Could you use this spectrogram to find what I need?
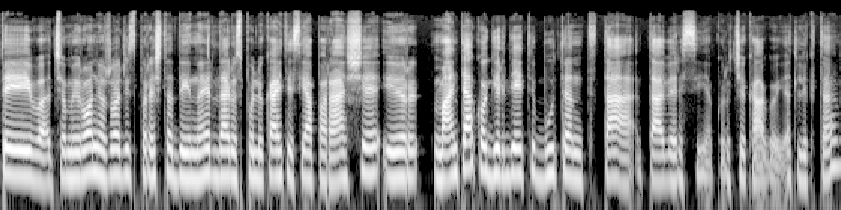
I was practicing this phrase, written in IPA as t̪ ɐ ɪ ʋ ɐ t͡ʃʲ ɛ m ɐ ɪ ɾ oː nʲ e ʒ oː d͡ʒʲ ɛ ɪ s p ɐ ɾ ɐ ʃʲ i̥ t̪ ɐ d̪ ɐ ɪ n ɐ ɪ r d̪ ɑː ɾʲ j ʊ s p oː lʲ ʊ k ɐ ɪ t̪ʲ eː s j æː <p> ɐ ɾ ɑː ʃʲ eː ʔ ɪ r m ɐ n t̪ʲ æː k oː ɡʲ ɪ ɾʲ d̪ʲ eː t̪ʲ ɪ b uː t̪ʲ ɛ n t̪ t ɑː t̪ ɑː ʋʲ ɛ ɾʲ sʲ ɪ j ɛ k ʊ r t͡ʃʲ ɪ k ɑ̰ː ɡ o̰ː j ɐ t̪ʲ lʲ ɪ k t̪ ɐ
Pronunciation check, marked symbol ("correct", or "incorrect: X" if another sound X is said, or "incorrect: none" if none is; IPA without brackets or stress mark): correct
